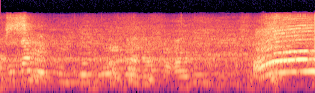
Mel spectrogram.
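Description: Several people talking at once: indistinct chatter.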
